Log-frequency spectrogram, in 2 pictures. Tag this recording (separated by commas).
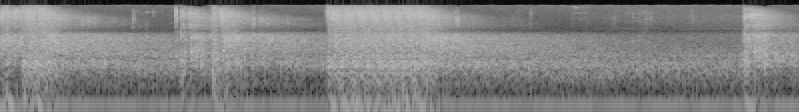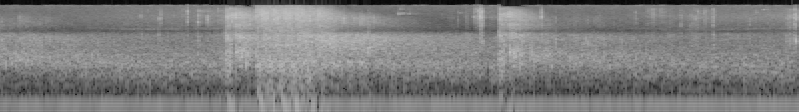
machine gun shooting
